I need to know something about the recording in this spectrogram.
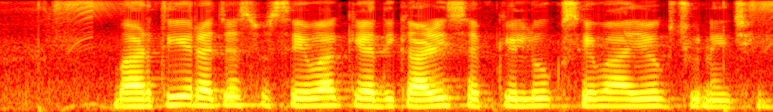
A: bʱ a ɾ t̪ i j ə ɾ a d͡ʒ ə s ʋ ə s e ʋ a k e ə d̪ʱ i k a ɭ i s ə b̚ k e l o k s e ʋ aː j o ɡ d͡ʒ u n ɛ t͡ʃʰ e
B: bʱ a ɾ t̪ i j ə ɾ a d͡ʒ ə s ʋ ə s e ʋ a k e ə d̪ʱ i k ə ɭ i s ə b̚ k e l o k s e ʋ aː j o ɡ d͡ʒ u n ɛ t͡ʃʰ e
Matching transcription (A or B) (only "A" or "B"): A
